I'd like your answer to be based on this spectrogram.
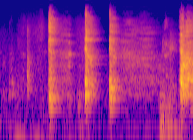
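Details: Blonde-haired young woman vaping: four or five harsh, dry cough bursts in quick succession after exhaling vapour, an irritant cough; she says it tastes awful.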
